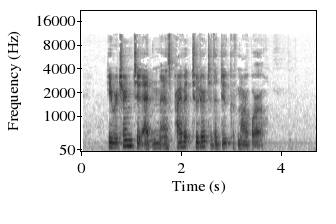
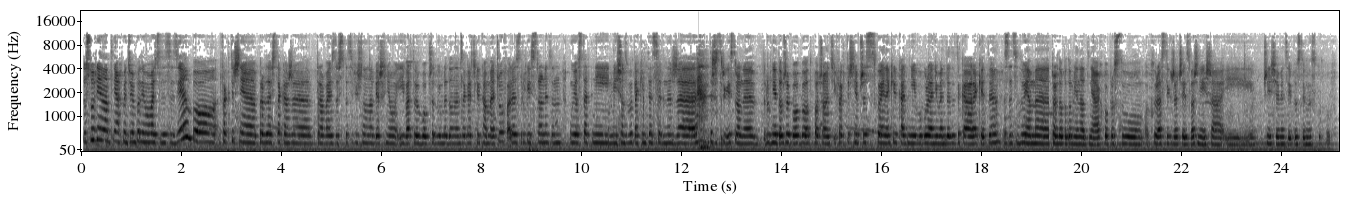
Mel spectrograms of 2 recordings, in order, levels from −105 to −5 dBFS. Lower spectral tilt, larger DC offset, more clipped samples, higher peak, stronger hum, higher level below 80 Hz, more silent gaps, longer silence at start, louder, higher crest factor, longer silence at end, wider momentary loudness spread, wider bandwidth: about the same, -4.5 dB/octave vs -4 dB/octave; neither; neither; second, -8 dBFS vs 0 dBFS; first, 60 Hz at -55 dBFS vs none; second, -60 dBFS vs -30 dBFS; neither; first, 0.55 s vs 0.05 s; second, -27 LUFS vs -16 LUFS; about the same, 20 dB vs 16 dB; first, 1.05 s vs 0.05 s; about the same, 9 LU vs 7 LU; about the same, 11.5 kHz vs 11.5 kHz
